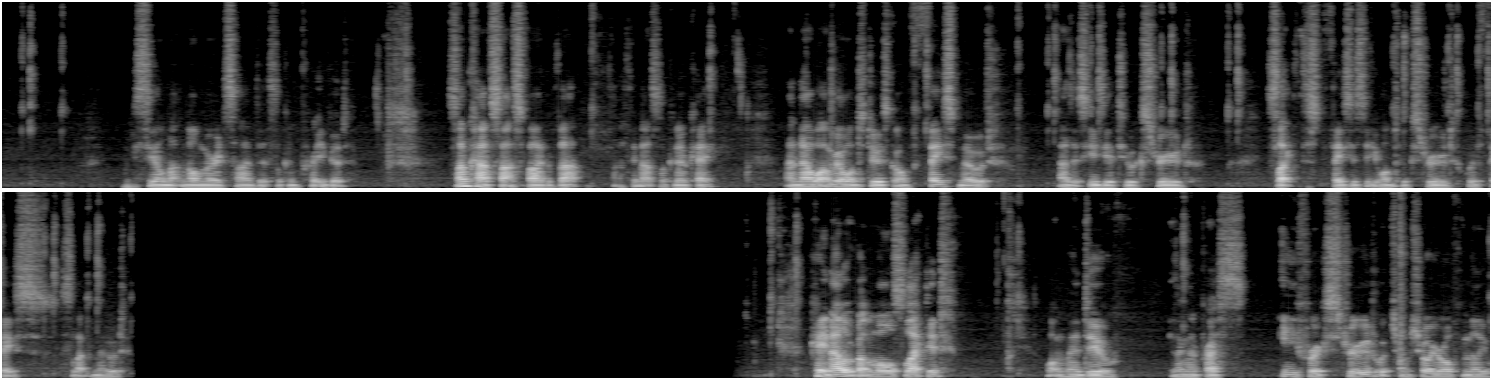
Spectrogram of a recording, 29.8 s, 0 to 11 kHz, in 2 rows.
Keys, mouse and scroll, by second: 0.3 click, 0.6 middle click, 4.8 middle click, 5.5-6.1 scroll down 4, 5.9 middle click, 9.2 click, 10.6 right click, 11.0 shift+right click, 11.2 shift+right click, 11.7 shift+right click, 11.9 shift+right click, 12.4 shift+right click, 13.2-13.5 scroll up 4, 13.9 shift+right click, 14.2 shift+right click, 14.5 shift+right click, 14.9 shift+right click, 15.4 shift+right click, 15.5 shift+right click, 15.8 shift+right click, 16.2 shift+right click, 16.3 shift+right click, 16.3 middle click, 16.6 shift+right click, 16.7 shift+right click, 16.8 middle click, 17.3 shift+right click, 17.5 middle click, 17.9 shift+right click, 18.2 shift+right click, 18.4 shift+right click, 19.0 shift+super+z, 19.1 shift+right click, 19.2 shift+right click, 19.5 shift+right click, 19.7 shift+right click, 19.9 middle click, 20.5 shift+right click, 20.9 middle click, 21.2 shift+right click, 21.3 shift+right click, 21.4 middle click, 25.1 middle click, 27.0-27.7 scroll down 7, 27.7-28.9 scroll up 4, 28.9 r.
